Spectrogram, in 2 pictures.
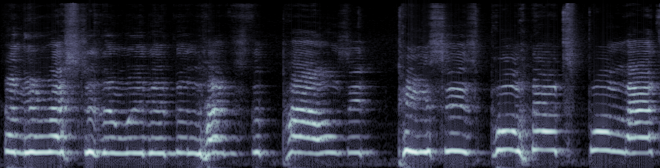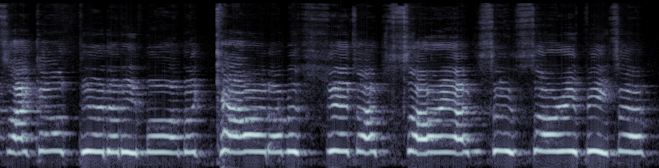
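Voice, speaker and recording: A narrator voicing a young British army captain who is shattered and sobbing, in a high, wailing, breaking voice. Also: sing-song, fairly quick, hardly any pauses. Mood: distraught. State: crying.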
